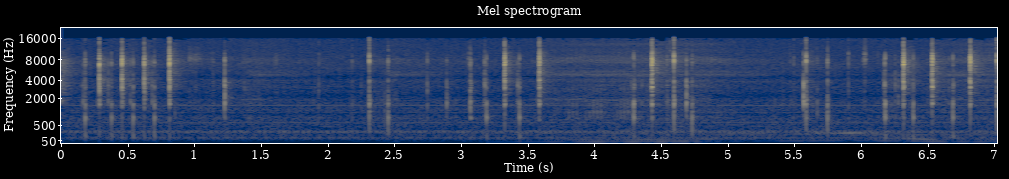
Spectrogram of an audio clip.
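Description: Thumbs click the buttons and sticks of a hand-sized, hollow, transparent plastic Xbox One Afterglow game controller held in both hands. About 29 sharp, bright plastic clicks come in quick bursts with short pauses, each dying away almost instantly over a faint steady hiss.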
